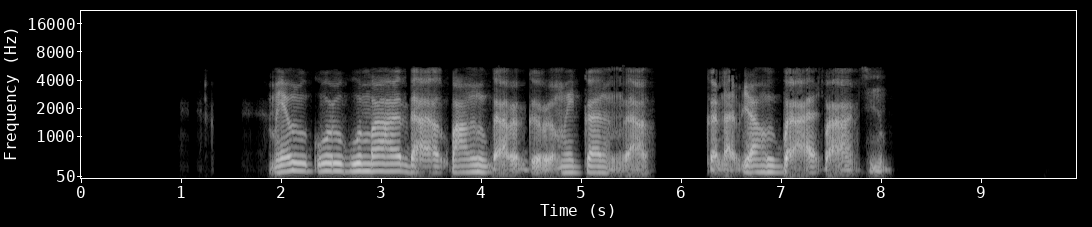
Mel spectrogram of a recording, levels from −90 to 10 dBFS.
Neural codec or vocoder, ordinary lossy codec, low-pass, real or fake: autoencoder, 44.1 kHz, a latent of 192 numbers a frame, MeloTTS; AAC, 32 kbps; 5.4 kHz; fake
